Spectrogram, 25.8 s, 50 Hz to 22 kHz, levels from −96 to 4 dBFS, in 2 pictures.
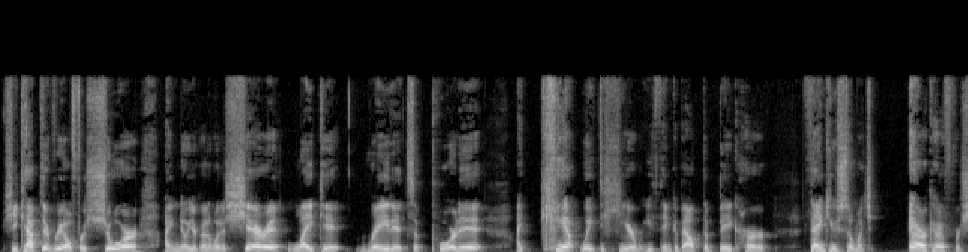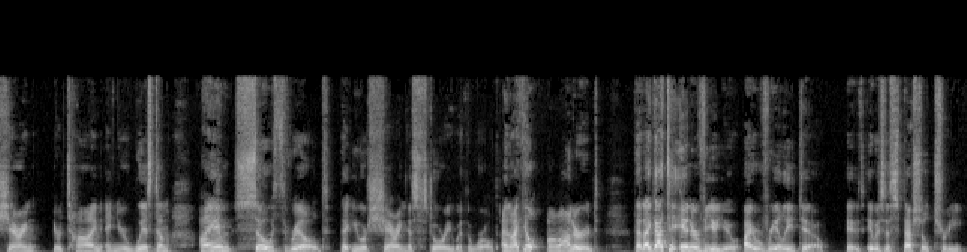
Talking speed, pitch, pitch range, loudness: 180 wpm, 190 Hz, 175-220 Hz, -22 LUFS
